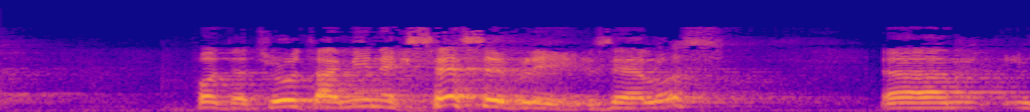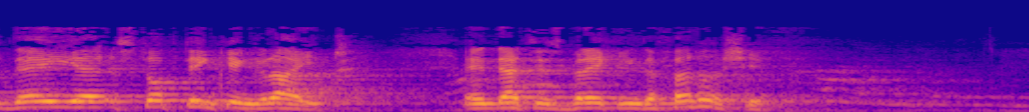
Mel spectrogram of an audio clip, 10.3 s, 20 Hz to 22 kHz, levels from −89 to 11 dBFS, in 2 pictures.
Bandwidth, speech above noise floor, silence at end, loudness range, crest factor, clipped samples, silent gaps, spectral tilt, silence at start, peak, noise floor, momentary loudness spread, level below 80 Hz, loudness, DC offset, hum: 8.4 kHz; 33 dB; 0.9 s; 3 LU; 16 dB; under 0.1%; none; -5.5 dB/octave; 0 s; 0 dBFS; -49 dBFS; 13 LU; -56 dBFS; -16 LUFS; under 0.1%; none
